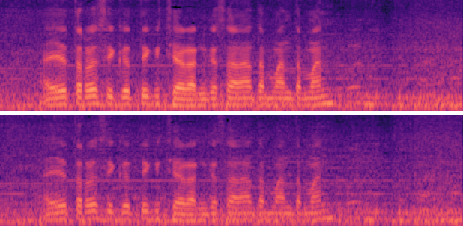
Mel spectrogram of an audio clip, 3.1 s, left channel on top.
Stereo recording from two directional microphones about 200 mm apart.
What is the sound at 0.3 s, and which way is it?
Speech, 5° left (ahead or behind).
